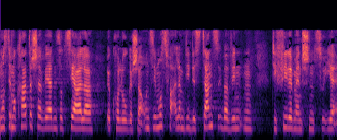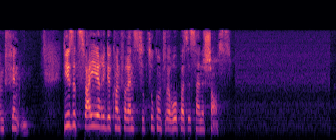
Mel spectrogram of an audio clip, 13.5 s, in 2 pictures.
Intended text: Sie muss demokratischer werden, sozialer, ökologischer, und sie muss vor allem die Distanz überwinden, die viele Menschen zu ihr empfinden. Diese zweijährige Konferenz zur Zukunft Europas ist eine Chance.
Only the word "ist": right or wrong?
right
